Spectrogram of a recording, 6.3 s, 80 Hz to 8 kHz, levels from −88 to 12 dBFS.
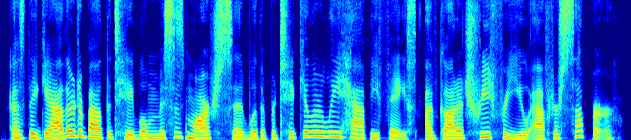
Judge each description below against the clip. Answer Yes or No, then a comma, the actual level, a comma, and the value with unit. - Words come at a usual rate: No, fast, 210 wpm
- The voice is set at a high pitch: Yes, high, 220 Hz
